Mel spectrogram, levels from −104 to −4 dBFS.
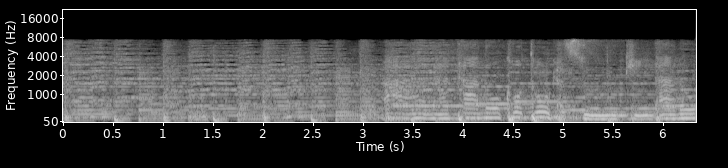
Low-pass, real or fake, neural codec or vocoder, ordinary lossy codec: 7.2 kHz; real; none; none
